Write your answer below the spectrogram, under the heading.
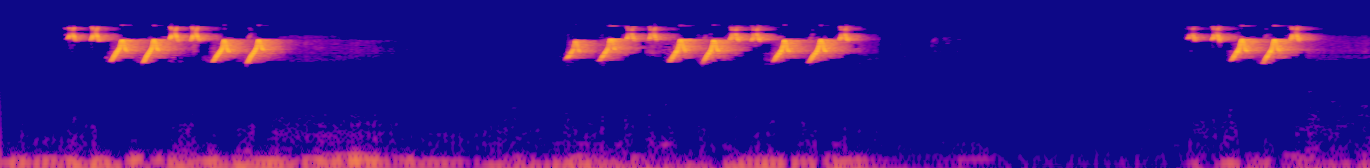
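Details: Javan sparrow (gelatik wingko) in a tutor recording for contest or home birds, described as rapid and drawn out. Three bursts of quick, high, downward-sweeping chirps run one to two seconds each, with long gaps, over faint running water.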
